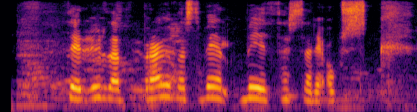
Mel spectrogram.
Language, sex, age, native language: Icelandic, female, 14, Icelandic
